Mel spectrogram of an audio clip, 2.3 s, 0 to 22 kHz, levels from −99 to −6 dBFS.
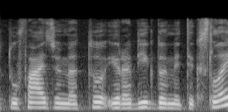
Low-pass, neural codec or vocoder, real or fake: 10.8 kHz; none; real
